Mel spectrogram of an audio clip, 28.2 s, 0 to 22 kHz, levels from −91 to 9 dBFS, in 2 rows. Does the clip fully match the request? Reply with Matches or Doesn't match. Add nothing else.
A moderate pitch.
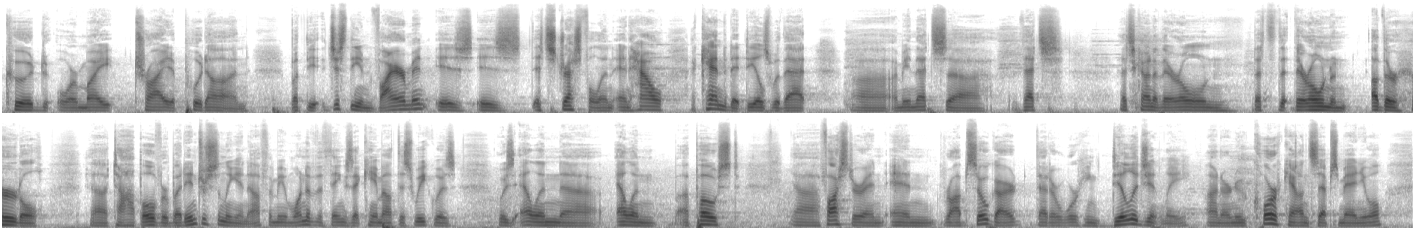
Doesn't match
